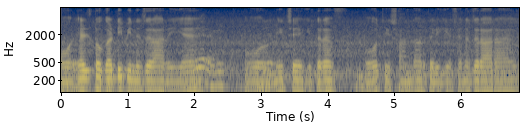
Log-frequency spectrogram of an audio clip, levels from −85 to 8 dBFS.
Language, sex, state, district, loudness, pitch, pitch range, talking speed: Hindi, male, Rajasthan, Bikaner, -20 LUFS, 100 Hz, 95-105 Hz, 185 wpm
